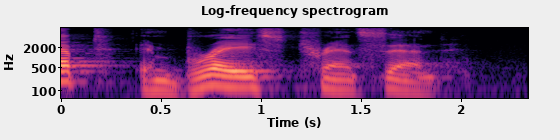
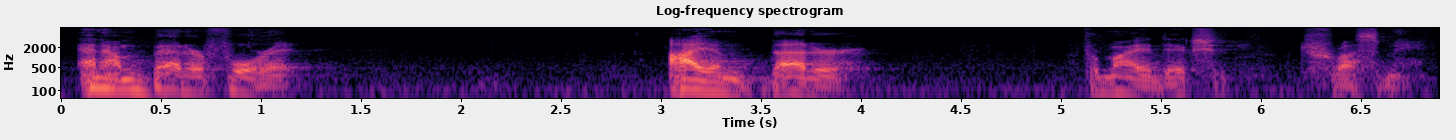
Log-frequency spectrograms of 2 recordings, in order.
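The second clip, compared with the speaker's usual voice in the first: much softer, lower, intimate; quiet confession; 11 semitones lower, 9 dB quieter than usual. Acted. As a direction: confide it softly, almost to yourself. Quoted voice of embraced recovery.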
